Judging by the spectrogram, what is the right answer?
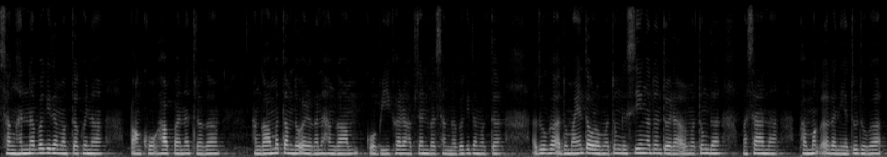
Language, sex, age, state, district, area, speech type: Manipuri, female, 18-30, Manipur, Thoubal, urban, spontaneous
